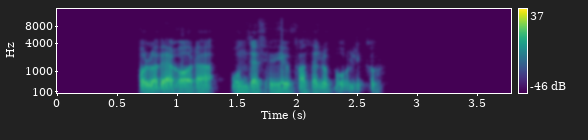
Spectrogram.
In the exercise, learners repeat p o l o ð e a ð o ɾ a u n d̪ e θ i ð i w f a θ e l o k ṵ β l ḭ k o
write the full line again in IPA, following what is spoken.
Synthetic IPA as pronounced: p o l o ð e a ɣ o ɾ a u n d̪ e θ i ð i w f a θ e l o p ṵ β l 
